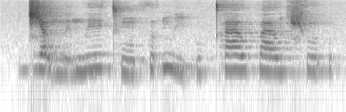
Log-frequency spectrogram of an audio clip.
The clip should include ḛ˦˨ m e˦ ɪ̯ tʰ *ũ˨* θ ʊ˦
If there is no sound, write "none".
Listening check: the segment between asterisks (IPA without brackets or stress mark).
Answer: ũ˨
